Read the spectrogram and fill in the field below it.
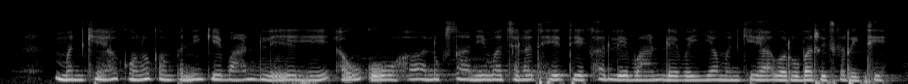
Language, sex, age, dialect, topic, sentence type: Chhattisgarhi, female, 18-24, Western/Budati/Khatahi, banking, statement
